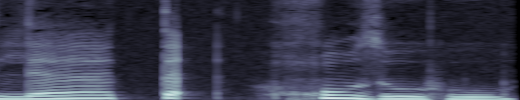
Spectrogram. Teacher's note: ت یہاں cut off sound آنا چاہیے، الف پر سکون ہے. لا تأخذه، ہو کو دو حرکہ کھینچیں گے.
